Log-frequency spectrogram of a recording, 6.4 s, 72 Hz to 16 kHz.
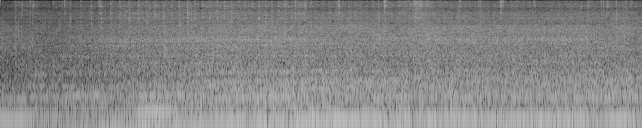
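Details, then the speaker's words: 1979 Land Rover 109 Series 3, carbureted 2.6 L (CD175 carbs, Rover P100-derived), cold-started on full choke, double-clutched first to second: deep steady rumble building smoothly through the gear change, no knocks or misses; strong torquey pull, healthy. "But you can you can hear she's got a fair bit of p fair bit of pulls. A very torquy engine considering its size."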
